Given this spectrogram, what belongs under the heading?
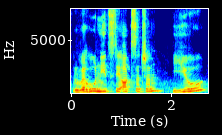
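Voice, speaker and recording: His voice sits high, creaky and expressive, and he speaks unhurriedly. A German man with a German accent, he hosts a casual livestream from his Ohio home, reading viewer comments, rambling, joking, and lapsing into German occasionally.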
